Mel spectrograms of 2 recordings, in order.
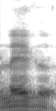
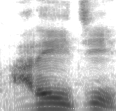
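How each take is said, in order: First: It is said as one word, vowel like 'e'. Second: It is said as three separate letter names. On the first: "저는 레그라고 하고 싶어요" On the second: "세 가지 발음으로 쓰이는데"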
